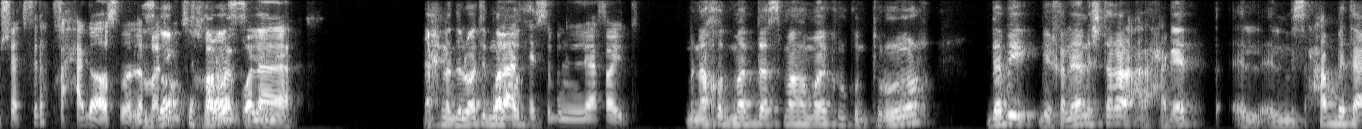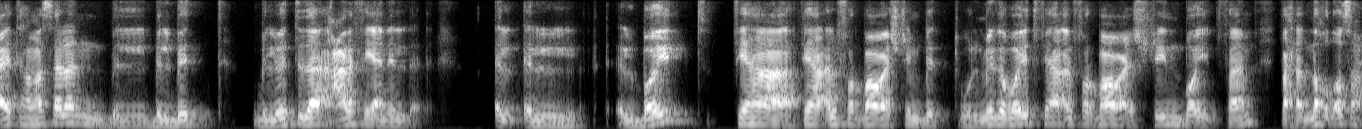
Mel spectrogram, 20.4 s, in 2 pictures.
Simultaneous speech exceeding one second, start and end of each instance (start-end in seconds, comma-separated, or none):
1.0-2.2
